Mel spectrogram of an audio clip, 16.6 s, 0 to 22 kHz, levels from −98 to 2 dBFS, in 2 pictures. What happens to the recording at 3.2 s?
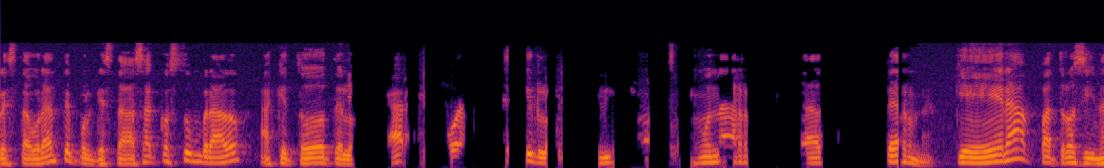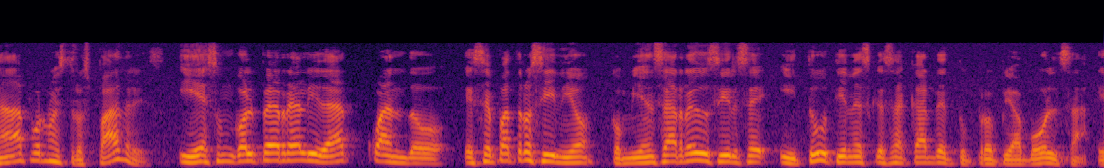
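Right around 3.2 s the talker's speech is coming back from a deep dip. From 2.65 to 3.16 s the voice sinks, at its worst by roughly 40 dB, for about half a second. This is speech suppressed in double talk. The likely cause is both sides talking at once, with the echo canceller unable to tell the talker from the loudspeaker echo and turning both down.

From 3.15 to 3.21 s a brief, faint scrap of a second voice slips through, roughly 25 dB below the talker. This is the other side's voice leaking through, likely because the echo canceller left a trace of the far-end loudspeaker in the microphone signal. The call's microphone processing, which keeps nothing above 8 kHz, is working normally.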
